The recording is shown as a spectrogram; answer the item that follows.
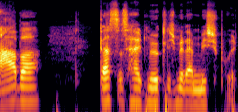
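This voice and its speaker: A man with a bright, sharp tone, dry sound with no echo and a quiet background. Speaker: gaming streamer; streamer. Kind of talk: tutorial. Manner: casual, with many filler sounds. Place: home room. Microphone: speaks very close to the mic, with pop filter; studio mic.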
